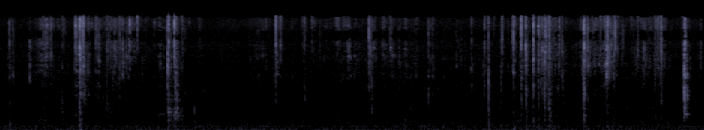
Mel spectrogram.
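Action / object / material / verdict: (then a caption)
scrape / soap bar shaved with a metal blade / soap / none. A metal utility blade shaves thin curls off the surface of a solid rectangular brown bar soap held in the hand. The result is a quiet run of crisp, bright scraping and crackling strokes, each dying away almost at once, over a faint low background rumble.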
